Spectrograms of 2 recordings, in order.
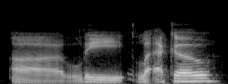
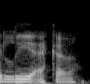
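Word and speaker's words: LeEco: My fail is gonna be La Echo. Is that how you say it, Chris? La Echo? They say Lee Echo.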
